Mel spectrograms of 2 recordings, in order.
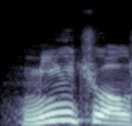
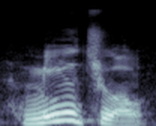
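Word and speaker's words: mutual: TUAL এর সাউন্ডটা হচ্ছে চুয়াল, কিন্তু আমরা অনেকে টুয়াল বলে। সো টুয়াল উচ্চারণটা না করে এখন থেকে চুয়াল পড়বেন। যেমন ফেসবুকে আমরা অনেক সময় দেখে থাকি মিউচুয়াল ফ্রেন্ড, অর্থাৎ মিউচুয়াল।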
